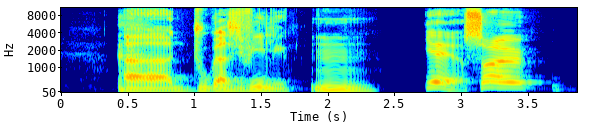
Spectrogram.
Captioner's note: speaking In Foreign Language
